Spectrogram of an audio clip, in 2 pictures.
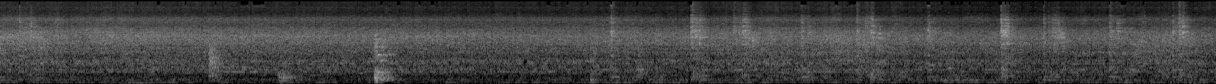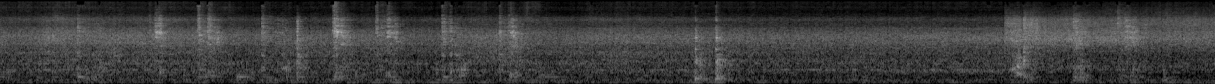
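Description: Chopped bottle gourd and its stems fry in a pan with a steady hiss and sizzle, while a spatula scrapes and stirs in repeated short clatters throughout, close and alone without any voices.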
